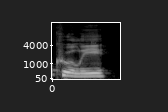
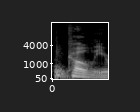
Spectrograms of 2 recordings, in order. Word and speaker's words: Kohli: Like, can I just say, Rahul Cooley, not Cooley, I fucked that up. Coley, right? It's Coley. I could be wrong, but I'm pretty sure it's Coley.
